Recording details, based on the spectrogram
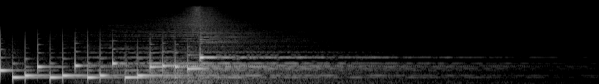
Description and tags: Corporate Rise-and-Hit 05
Corporate Rise-and-Hit logo sound.
corporate, logo, rise-and-hit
